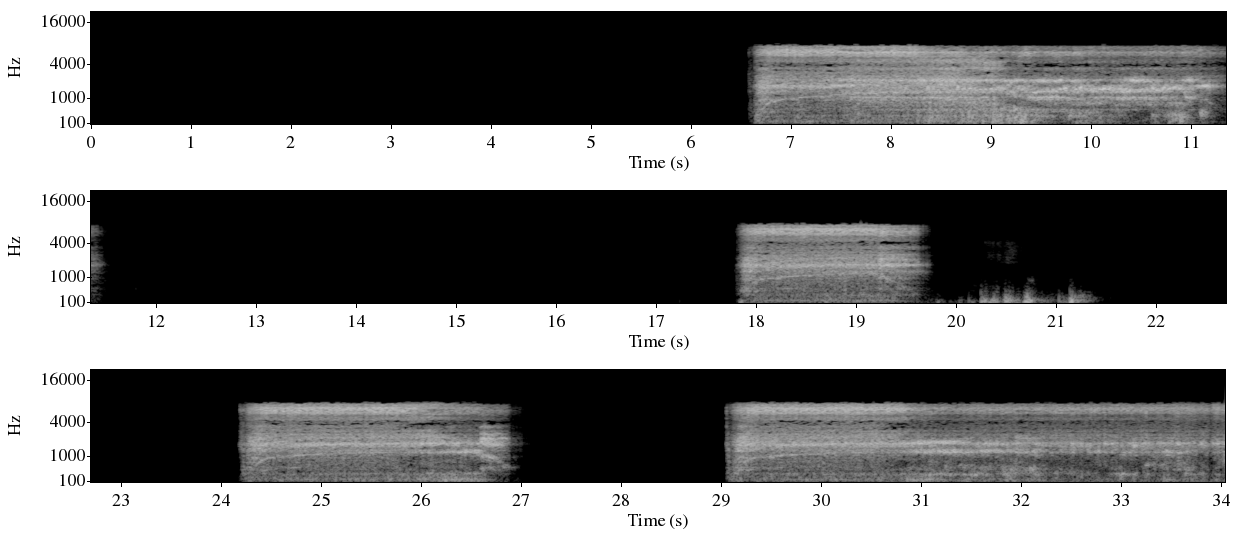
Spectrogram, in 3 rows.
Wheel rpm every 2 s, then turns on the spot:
0, 0, 0, 60, 150, 110, 0, 0, 10, 90, 0, 0, 120, 40, 70, 160, 160.
none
